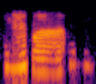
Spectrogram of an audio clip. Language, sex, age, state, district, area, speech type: Kannada, female, 18-30, Karnataka, Bidar, urban, conversation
